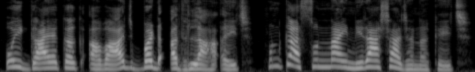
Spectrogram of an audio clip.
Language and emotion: Maithili, disgusted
